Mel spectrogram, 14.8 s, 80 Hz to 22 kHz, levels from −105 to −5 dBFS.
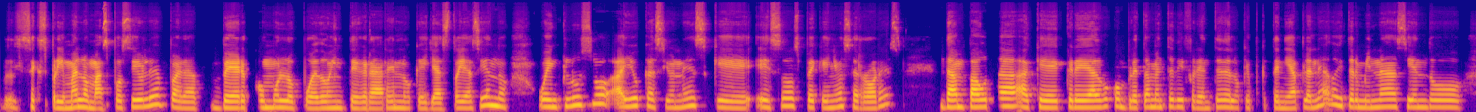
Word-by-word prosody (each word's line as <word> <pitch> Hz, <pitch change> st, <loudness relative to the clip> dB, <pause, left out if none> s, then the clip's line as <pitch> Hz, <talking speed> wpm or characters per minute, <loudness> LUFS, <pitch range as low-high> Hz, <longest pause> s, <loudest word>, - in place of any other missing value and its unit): se 210 Hz, +3 st, -4 dB
exprima 195 Hz, 0 st, +1 dB
lo 210 Hz, -1 st, +3 dB
más 180 Hz, -1 st, +2 dB
posible 220 Hz, +7 st, +1 dB
para 185 Hz, -4 st, -1 dB
ver 195 Hz, 0 st, +4 dB
cómo 205 Hz, 0 st, -1 dB
lo 195 Hz, -2 st, +1 dB
puedo 185 Hz, +1 st, +1 dB
integrar 185 Hz, -2 st, 0 dB
en 195 Hz, 0 st, -2 dB
lo 185 Hz, 0 st, -6 dB
que 180 Hz, 0 st, -5 dB
ya 170 Hz, -1 st, +1 dB
estoy 185 Hz, +3 st, -2 dB
haciendo. 240 Hz, +4 st, +1 dB, 0.3 s
O 230 Hz, -, 0 dB
incluso 270 Hz, +8 st, 0 dB
hay 235 Hz, -, +4 dB
ocasiones 235 Hz, 0 st, -2 dB
que 195 Hz, -3 st, -2 dB
esos 240 Hz, +3 st, -2 dB
pequeños 210 Hz, +2 st, -3 dB
errores 205 Hz, +11 st, -2 dB, 0.3 s
dan 215 Hz, -1 st, +4 dB
pauta 225 Hz, +2 st, +4 dB
a 210 Hz, -1 st, +1 dB
que 205 Hz, -2 st, 0 dB
creé 210 Hz, -1 st, +3 dB
algo 210 Hz, +3 st, +2 dB
completamente 215 Hz, 0 st, -2 dB
diferente 210 Hz, -2 st, -4 dB
de 210 Hz, -1 st, 0 dB
lo 200 Hz, -, -5 dB
que 200 Hz, 0 st, -10 dB
p -, -, -22 dB
tenía 185 Hz, -1 st, -1 dB
planeado 230 Hz, +7 st, -1 dB
y 255 Hz, -, 0 dB
termina 220 Hz, 0 st, 0 dB
siendo 215 Hz, -2 st, -2 dB
210 Hz, 170 wpm, -22 LUFS, 195-225 Hz, 0.3 s, ver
